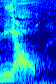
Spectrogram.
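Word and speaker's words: Miao (苗): In Chinese, they call them Miao. It sounds like a cat. If I say it right, that's how they say Hmong in Chinese.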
